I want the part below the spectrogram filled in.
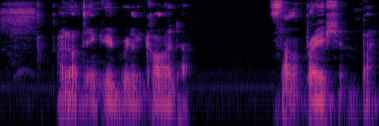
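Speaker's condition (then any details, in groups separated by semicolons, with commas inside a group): Multiple sclerosis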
